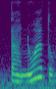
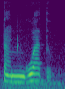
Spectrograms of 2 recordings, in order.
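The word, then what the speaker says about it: Tanhuato: felicito a Héctor porque pronuncia muy bien tanoato Michoacán los demás locutores pronuncian tanguato le ponen G Yo soy de allá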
